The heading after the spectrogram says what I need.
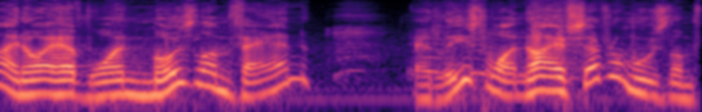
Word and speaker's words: Muslim: it is now I know I have one Muslim fan at least one I have several Muslim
